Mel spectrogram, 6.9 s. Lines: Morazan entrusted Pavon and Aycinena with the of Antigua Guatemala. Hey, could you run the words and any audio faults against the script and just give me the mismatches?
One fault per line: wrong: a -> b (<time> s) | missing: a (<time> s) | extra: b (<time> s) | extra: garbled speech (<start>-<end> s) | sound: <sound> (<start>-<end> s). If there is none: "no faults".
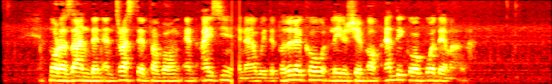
extra: then (1.1 s)
sound: dropout (2.9-3.0 s)
extra: political leadership (3.4 s)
